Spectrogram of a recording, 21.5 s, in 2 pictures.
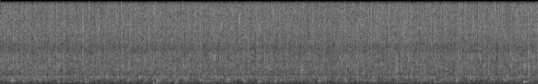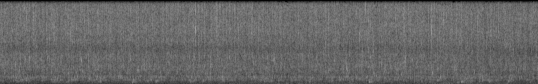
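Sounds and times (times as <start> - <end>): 
water burbling in a grotto at Osage Hills: 0.0 - 21.5.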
